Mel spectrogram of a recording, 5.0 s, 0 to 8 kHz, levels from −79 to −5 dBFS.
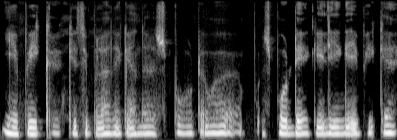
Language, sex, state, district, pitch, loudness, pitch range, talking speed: Hindi, male, Delhi, New Delhi, 150 Hz, -16 LUFS, 140-160 Hz, 170 wpm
